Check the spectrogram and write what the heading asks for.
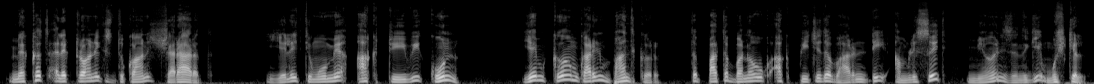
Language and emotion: Kashmiri, angry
